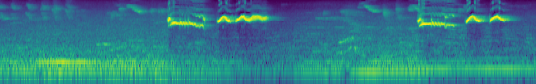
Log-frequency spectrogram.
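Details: Orange-headed thrush, a kept bird from Singaraja, North Bali, Indonesia, singing: short whistled phrases of rising and falling notes around two seconds apart, with a low steady hum beneath.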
